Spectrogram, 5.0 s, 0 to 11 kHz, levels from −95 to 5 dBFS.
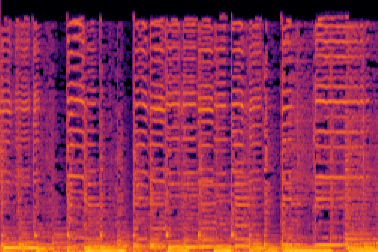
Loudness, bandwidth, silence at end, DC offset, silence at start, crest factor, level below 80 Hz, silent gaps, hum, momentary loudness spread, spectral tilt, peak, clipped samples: -16 LUFS; 11 kHz; 0 s; under 0.1%; 0 s; 12 dB; -20 dBFS; none; none; 4 LU; -5 dB/octave; -2 dBFS; under 0.1%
